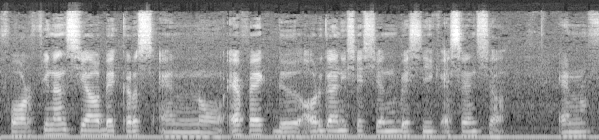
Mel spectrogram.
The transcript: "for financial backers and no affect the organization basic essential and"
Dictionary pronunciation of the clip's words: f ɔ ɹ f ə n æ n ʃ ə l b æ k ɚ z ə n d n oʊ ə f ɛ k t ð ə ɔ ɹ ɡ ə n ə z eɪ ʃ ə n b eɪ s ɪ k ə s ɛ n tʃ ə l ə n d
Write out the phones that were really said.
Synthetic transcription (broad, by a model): f ɔ ɹ f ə n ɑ n s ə l b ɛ k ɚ s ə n n oʊ ə f ɛ k t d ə ɔ ɹ ɡ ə n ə s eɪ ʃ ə n b eɪ s ɪ k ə s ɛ n s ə l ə n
